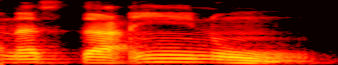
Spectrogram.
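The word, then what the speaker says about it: نستعين: Misalnya contohnya, eh Iyyaka na'budu wa iyyaka nasta'inu. Seharusnya nasta'inu. Maka kalau cara mewakafkan dengan cara ismam dengan membacanya nasta'in. Jadi nasta'in cuman isyarat saja bibirnya monyong ketika diwakafkan. Nasta'in itu namanya ismam.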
